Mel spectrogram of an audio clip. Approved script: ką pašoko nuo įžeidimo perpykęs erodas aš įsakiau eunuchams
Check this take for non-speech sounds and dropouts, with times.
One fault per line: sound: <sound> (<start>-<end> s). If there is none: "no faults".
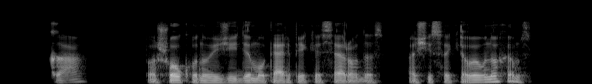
no faults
